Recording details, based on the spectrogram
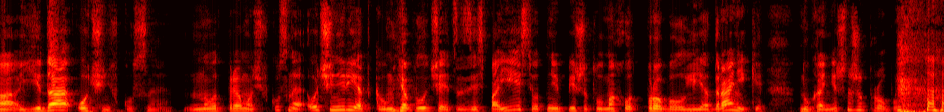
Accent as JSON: {"language": "Russian", "country": "Russia", "said": "я и корреспондент из России"}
